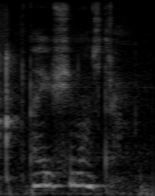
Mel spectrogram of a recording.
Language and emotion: Russian, neutral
